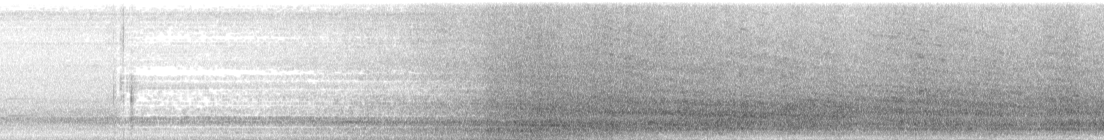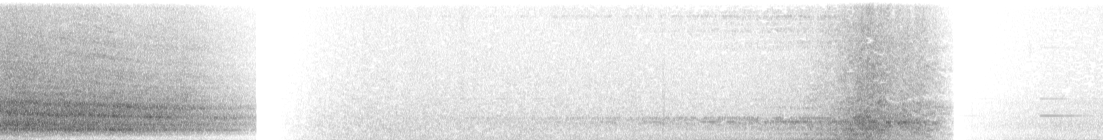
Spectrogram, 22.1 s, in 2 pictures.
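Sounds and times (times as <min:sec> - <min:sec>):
train rushing past: 0:00.0 - 0:13.6, 0:17.4 - 0:20.6.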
